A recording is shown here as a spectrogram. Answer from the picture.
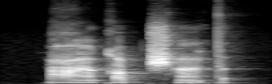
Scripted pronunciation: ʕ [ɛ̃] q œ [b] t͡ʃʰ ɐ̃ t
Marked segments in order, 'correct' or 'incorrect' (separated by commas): incorrect, correct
